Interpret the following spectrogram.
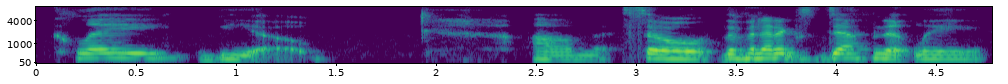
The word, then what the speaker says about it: Klaviyo: kind of phonetics around how to say it and it is clay vo um so the venetics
